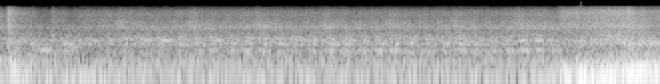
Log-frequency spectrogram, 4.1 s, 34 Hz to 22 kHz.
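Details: 1990 Cadillac that sat a long time and needs a tune-up, cold start after three pedal pumps: quiet cranking for several seconds, then it catches and roars up. Hard cold start.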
